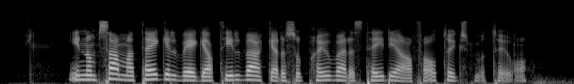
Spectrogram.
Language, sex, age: Swedish, female, 38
